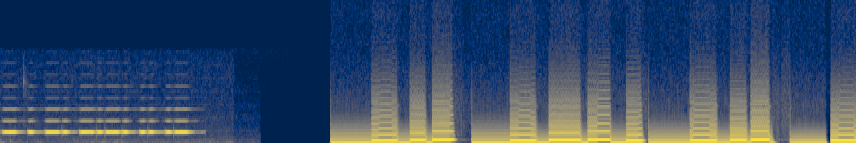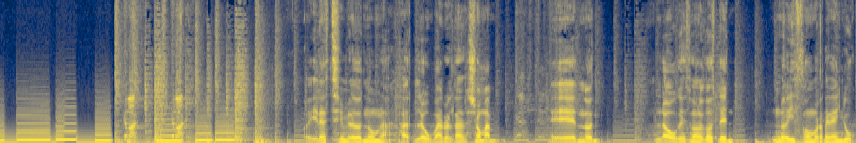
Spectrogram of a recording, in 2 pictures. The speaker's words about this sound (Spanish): Esto que estás escuchando es lo mismo que has escuchado antes, pero al revés. Esto es una cuña de promoción de Todo nos da igual, donde vamos a darle una vuelta al mundo del misterio.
